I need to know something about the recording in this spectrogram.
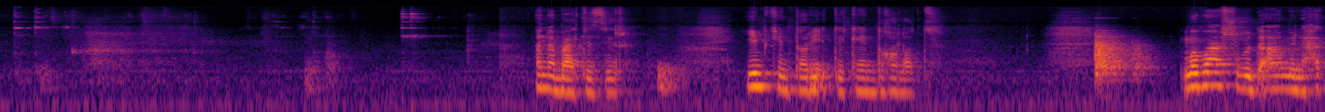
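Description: A woman sets cups down on a counter with light clinks.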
